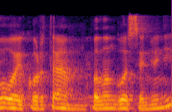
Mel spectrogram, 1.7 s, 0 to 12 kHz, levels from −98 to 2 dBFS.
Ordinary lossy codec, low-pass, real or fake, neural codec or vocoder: Opus, 64 kbps; 7.2 kHz; real; none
